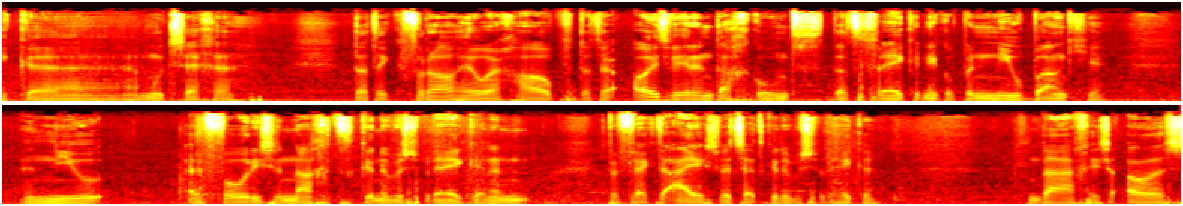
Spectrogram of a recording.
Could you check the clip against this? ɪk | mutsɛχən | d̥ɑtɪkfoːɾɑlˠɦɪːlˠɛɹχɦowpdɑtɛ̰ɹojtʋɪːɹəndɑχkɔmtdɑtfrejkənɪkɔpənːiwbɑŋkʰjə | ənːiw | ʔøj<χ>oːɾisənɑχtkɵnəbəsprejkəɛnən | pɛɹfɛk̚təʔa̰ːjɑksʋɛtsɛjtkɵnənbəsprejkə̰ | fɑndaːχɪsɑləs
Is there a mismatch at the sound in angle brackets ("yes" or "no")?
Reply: yes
